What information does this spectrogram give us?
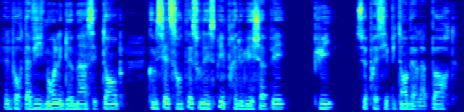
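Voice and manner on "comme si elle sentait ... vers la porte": ordinary delivery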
